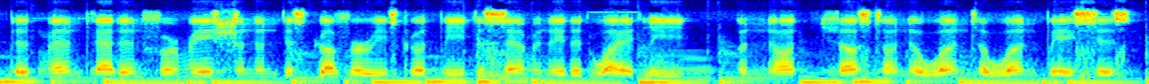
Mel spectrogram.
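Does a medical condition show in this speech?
Yes: ALS, through a speech-generating device.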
